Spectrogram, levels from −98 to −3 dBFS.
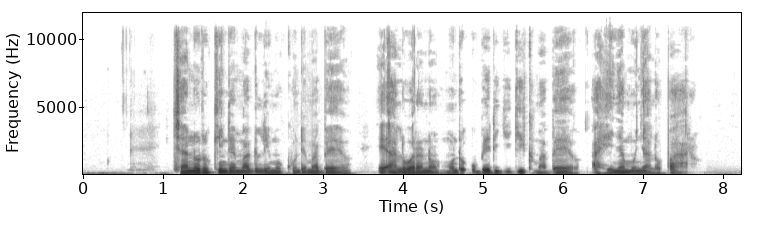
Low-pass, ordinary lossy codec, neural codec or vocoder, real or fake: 10.8 kHz; AAC, 64 kbps; none; real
